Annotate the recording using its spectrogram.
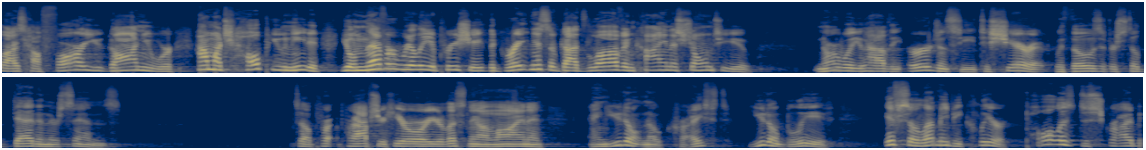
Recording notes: A sermon from FBC Church in Cobourg,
